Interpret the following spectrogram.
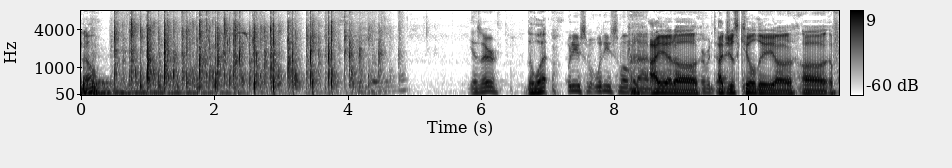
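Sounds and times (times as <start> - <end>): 
speech: 0.0 - 0.5, 5.9 - 11.3
round of applause: 0.4 - 4.9.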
